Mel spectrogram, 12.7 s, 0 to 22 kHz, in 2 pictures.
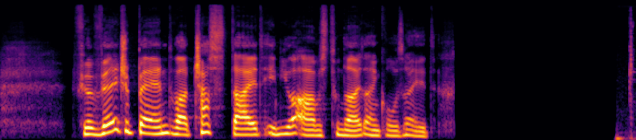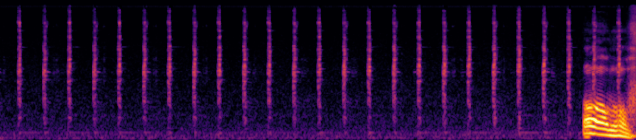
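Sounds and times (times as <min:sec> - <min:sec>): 
speech: 0:00.8 - 0:04.6, 0:12.2 - 0:12.7
clock ticking as a quiz countdown timer: 0:06.2 - 0:12.7.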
